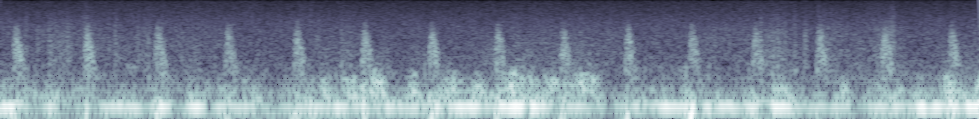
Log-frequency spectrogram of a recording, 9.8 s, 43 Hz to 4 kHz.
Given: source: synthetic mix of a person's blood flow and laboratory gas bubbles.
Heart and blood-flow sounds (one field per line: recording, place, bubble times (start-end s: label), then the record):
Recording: Doppler ultrasound of blood flow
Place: subclavian vein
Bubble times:
no bubbles
From the record:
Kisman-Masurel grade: 000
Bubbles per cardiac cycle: 0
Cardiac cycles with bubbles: 0%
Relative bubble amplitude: no bubbles discernible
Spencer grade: 0 (complete lack of bubble signals)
